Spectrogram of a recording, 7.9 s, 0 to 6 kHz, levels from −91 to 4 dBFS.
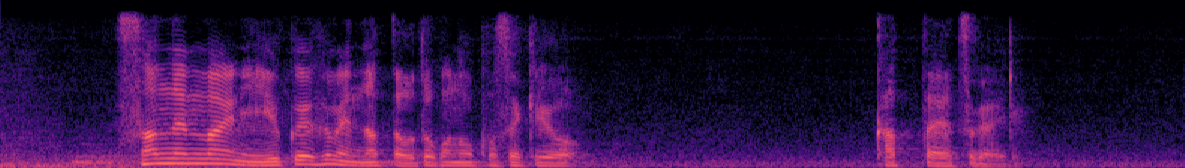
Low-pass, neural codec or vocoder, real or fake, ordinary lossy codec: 5.4 kHz; codec, 44.1 kHz, 7.8 kbps, Pupu-Codec; fake; none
